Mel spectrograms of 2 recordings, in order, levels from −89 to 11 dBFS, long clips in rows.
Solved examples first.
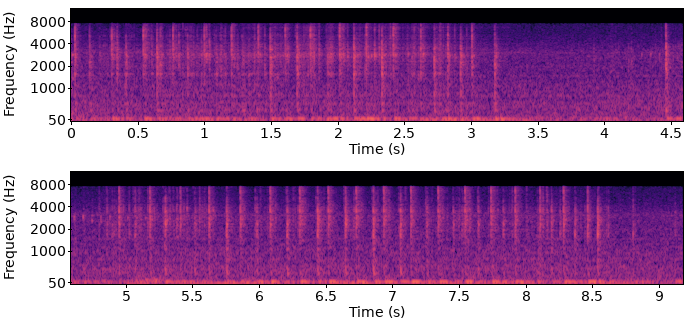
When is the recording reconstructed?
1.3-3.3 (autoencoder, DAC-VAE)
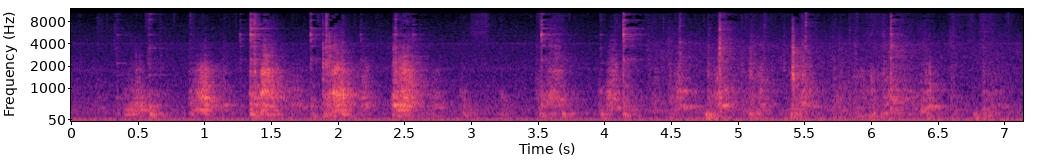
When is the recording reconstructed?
none

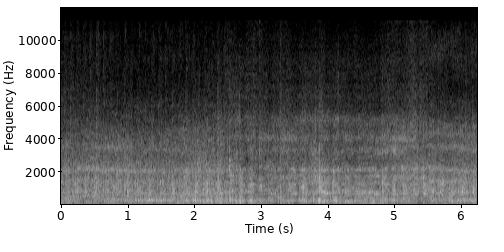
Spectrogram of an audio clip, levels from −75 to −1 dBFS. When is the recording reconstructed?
2.5-5.5 (codec, SNAC)

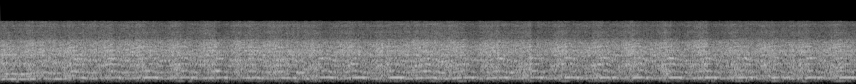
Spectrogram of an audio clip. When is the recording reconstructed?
2.8-3.5 (vocoder, BigVGAN v2); 5.6-6.2; 7.5-8.1

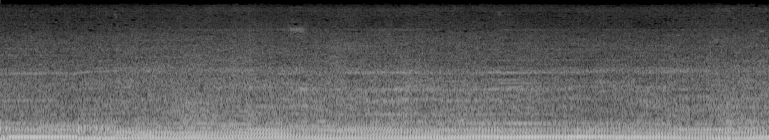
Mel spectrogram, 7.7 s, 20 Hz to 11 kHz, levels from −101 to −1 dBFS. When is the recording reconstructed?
1.3-4.4 (codec, SNAC); 5.0-7.3

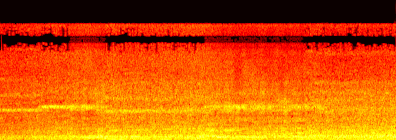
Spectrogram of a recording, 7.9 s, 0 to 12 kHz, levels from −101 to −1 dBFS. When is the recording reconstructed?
1.4-2.1 (codec, SNAC); 4.1-6.1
